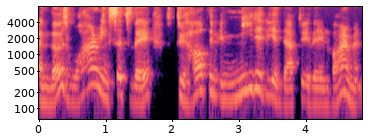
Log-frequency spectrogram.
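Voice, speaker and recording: Pitched fairly high, a man with an Afrikaans accent and a dark, mellow tone speaks at a moderate pace with very wide pitch swings. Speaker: business coach. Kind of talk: webinar presentation. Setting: online webinar. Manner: casual, with many fillers.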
